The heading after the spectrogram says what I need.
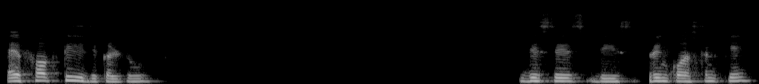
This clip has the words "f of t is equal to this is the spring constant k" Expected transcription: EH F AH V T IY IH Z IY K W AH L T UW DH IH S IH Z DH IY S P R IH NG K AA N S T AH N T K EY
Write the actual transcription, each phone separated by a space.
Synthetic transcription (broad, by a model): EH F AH P T IY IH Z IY K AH L T UW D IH S IH Z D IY S P R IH NG K AA N S T AH N T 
